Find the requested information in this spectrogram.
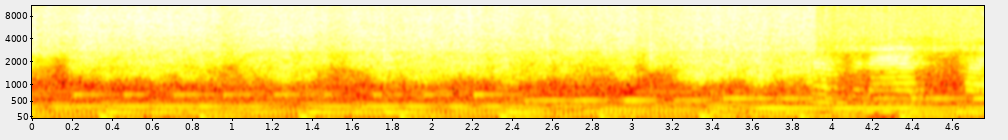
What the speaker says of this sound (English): so I'm going to add my matar.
